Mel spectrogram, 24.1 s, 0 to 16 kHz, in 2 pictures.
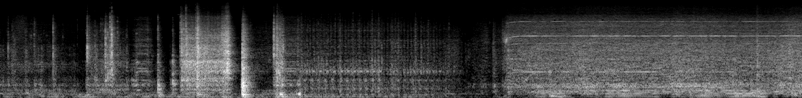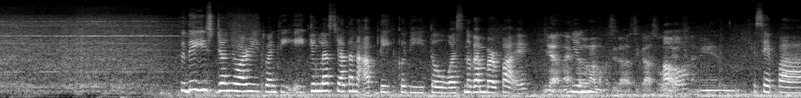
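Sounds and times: vacuum cleaner motor whine: 7.5 - 16.0.

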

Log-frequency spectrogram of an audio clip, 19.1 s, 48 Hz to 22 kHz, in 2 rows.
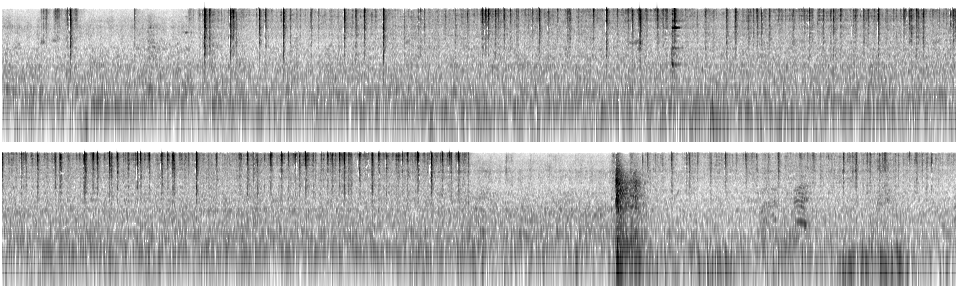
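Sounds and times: drilling rig machine hum: 0.2 - 19.0
sharp clicks and ticks: 2.0 - 14.2, 16.0 - 19.0.

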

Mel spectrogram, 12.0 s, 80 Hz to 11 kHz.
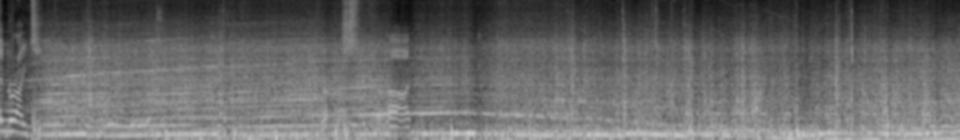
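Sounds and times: rally car engine under load: 0.0 - 12.0
car knocks and rattles: 5.5 - 12.0.

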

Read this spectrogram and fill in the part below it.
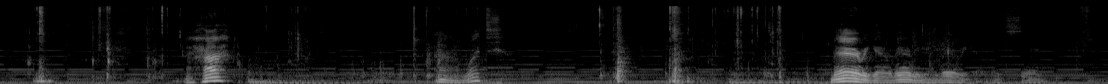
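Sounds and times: scissors cutting packing tape: 0.0 - 1.8, 6.0 - 7.9.

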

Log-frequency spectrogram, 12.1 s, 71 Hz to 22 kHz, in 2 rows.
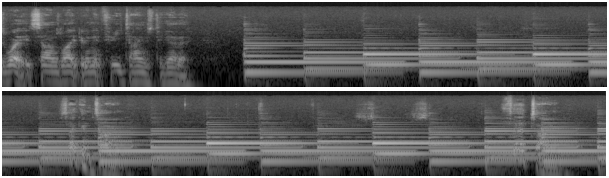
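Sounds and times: nylon-string guitar plucked: 2.4 - 12.0.

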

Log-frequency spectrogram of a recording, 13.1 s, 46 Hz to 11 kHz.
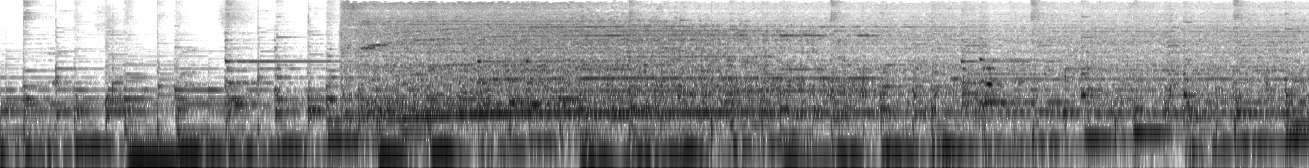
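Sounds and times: background music: 0.0 - 13.0
blender motor running: 3.4 - 13.0.

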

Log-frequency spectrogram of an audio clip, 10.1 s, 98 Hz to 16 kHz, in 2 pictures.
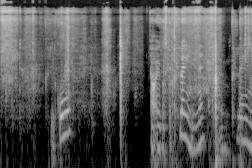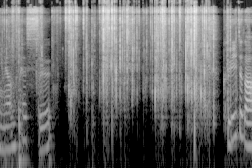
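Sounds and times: plastic packaging crinkling: 4.9 - 10.0.

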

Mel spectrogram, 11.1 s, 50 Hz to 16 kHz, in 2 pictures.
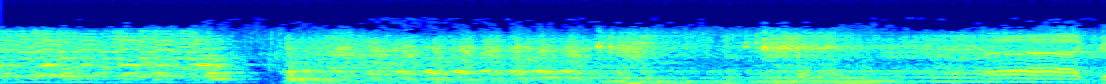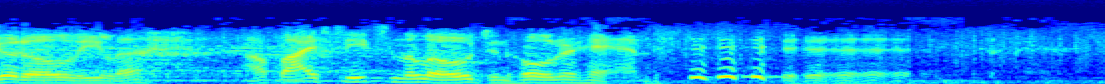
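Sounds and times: orchestral strings: 0.0 - 8.7.

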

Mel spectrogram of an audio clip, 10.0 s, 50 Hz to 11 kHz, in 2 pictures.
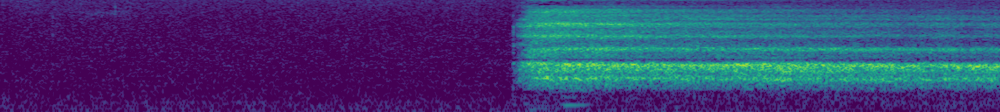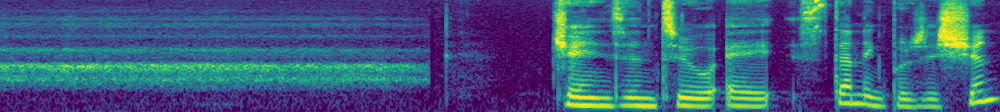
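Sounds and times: woman exhaling with a hiss: 2.6 - 7.4.

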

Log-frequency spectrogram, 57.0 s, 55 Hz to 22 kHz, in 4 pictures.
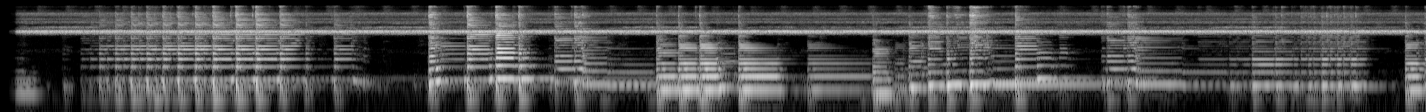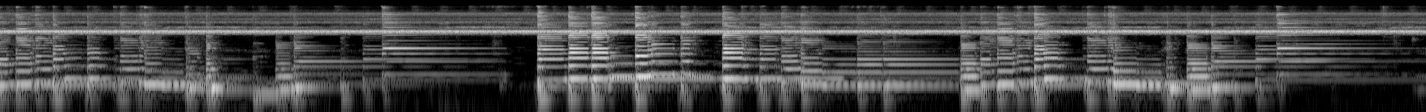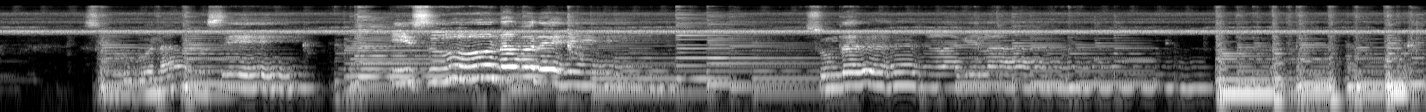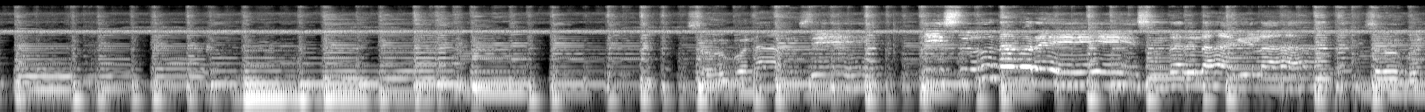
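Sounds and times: acoustic guitar playing: 0.2 - 28.6, 29.4 - 57.0.

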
